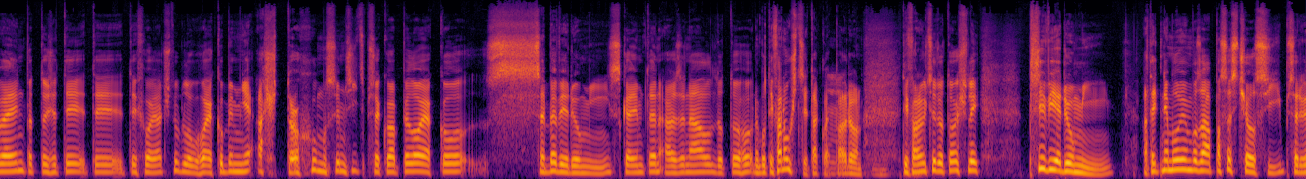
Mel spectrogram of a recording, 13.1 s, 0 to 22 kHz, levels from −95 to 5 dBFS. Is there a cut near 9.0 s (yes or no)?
no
